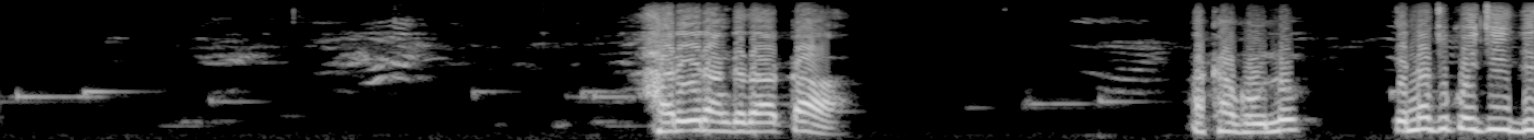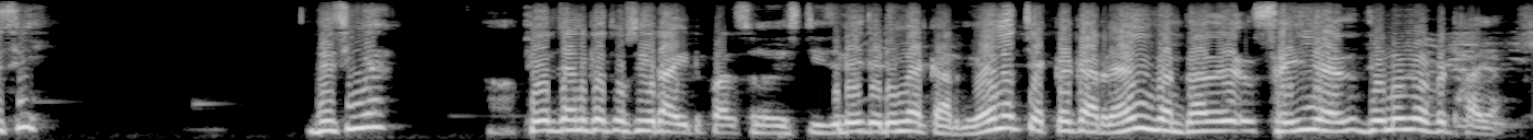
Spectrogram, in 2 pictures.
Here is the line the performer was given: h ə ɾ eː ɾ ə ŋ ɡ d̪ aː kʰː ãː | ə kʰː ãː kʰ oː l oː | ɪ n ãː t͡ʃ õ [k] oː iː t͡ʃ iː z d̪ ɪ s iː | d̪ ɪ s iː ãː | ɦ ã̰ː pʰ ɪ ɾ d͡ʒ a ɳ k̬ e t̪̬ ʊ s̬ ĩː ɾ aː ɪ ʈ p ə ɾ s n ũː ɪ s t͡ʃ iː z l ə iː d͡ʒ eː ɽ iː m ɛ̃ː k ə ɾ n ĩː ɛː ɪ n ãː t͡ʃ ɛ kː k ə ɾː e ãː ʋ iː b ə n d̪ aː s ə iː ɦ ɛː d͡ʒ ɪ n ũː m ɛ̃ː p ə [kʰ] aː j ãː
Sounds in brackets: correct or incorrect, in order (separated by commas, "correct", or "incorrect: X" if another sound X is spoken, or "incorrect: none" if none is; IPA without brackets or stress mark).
correct, incorrect: ʈʰ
